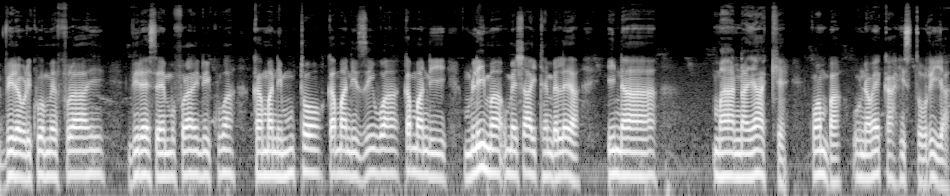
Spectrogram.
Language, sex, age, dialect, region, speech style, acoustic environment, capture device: Swahili, male, 45-54, Kenya - Nairobi Sheng-influenced, Kenya, relaxed, silence, mobile / Linux / Chrome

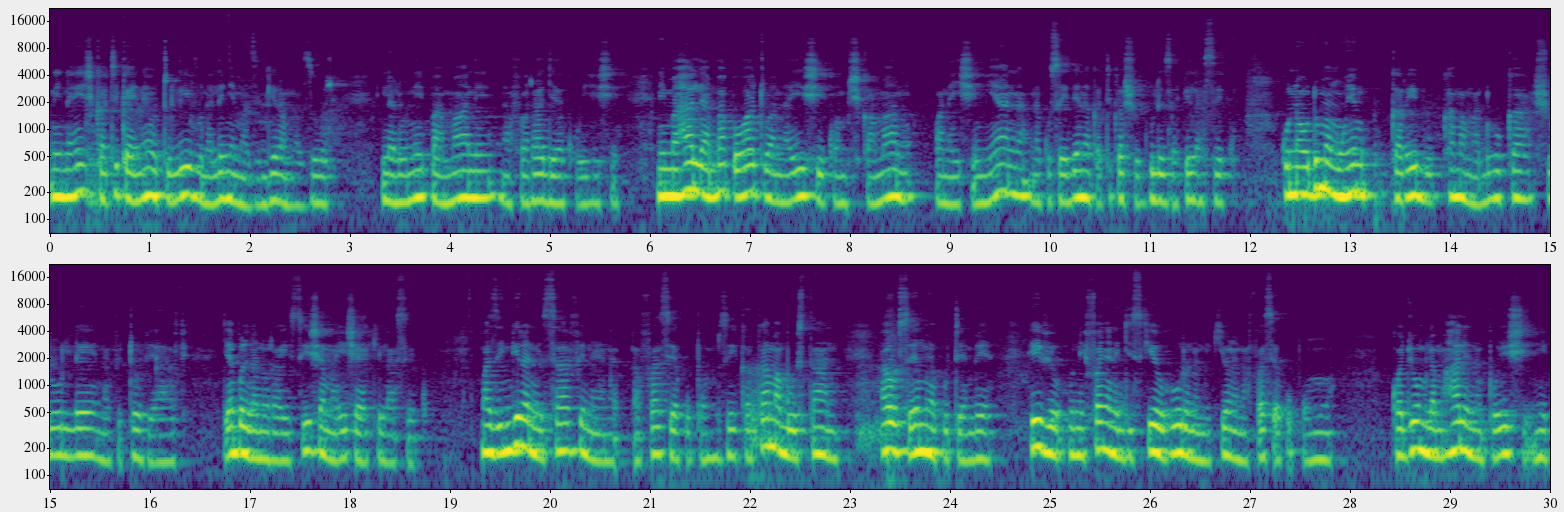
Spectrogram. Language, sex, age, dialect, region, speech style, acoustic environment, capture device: Swahili, female, 18-24, Kenya - Nairobi Sheng-influenced, Kenya, happy, people talking, mobile / Linux / Chrome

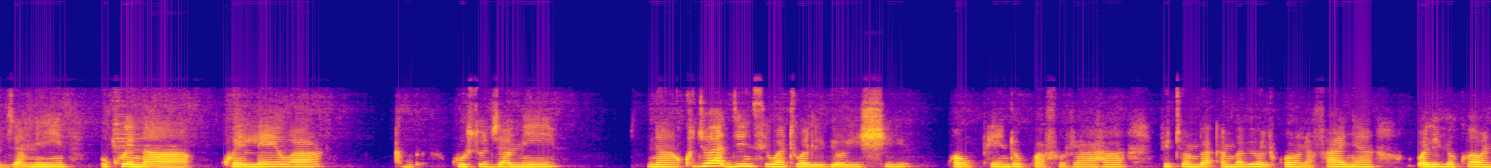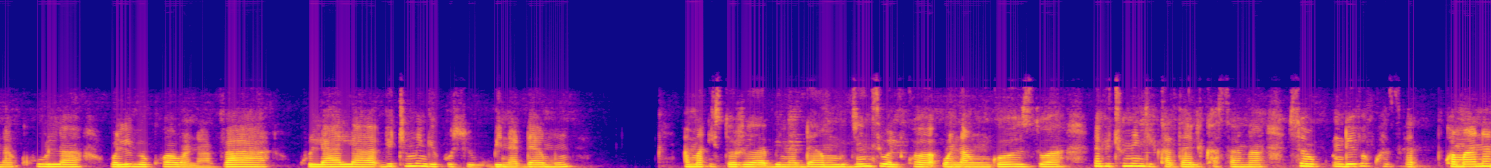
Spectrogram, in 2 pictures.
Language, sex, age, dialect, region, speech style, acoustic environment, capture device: Swahili, female, 18-24, Kenya - Nairobi Sheng-influenced, Kenya, relaxed, silence, desktop / Windows / Chrome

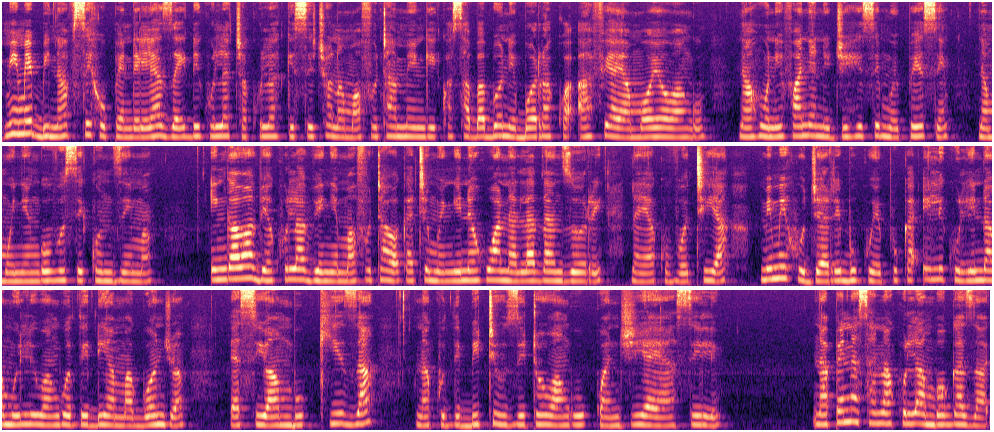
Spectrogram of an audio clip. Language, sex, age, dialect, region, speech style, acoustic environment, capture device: Swahili, female, 25-34, Kenya - Mombasa, Kenya, happy; relaxed; focused; excited, silence, desktop / Windows / Chrome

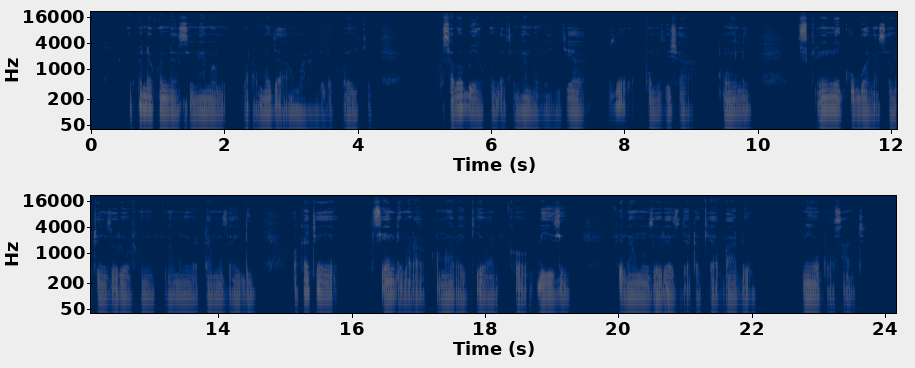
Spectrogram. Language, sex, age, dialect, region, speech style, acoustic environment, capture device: Swahili, male, 18-24, Kenya - Mombasa, Kenya, stressed, silence, mobile / Linux / Chrome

